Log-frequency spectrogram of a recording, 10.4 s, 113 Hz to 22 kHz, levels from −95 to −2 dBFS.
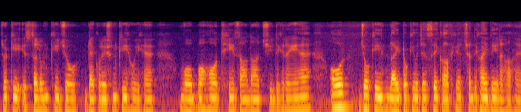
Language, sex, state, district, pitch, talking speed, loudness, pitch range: Maithili, male, Bihar, Kishanganj, 110 Hz, 170 wpm, -19 LUFS, 105-115 Hz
